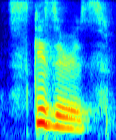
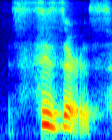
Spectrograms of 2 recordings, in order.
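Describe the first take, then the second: First: The c is pronounced as a k sound. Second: The c is silent with no k sound. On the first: The speaker calls it wrong. "the incorrect pronunciation first" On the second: The speaker calls it right. "then I'll do the correct pronunciation"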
